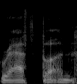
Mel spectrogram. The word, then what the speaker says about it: Rathbun: I want to pronounce it like Wrath, like Rathbun, like I'm angry, but it's Crabby.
